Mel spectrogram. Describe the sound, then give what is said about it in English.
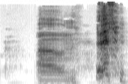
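A single loud sneeze: a drawn-out voiced intake rising into a sharp, hissing burst, followed by brief quiet. “bless you.”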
